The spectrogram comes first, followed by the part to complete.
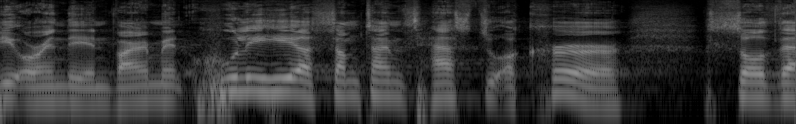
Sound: speaking in Hawaiian

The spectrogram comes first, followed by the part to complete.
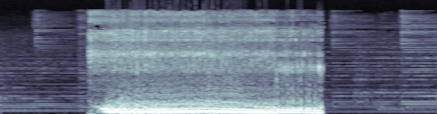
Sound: snoring

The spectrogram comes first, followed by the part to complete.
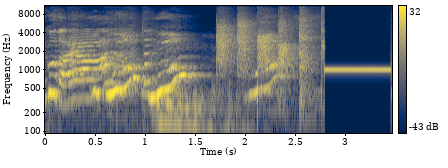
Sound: hahaha

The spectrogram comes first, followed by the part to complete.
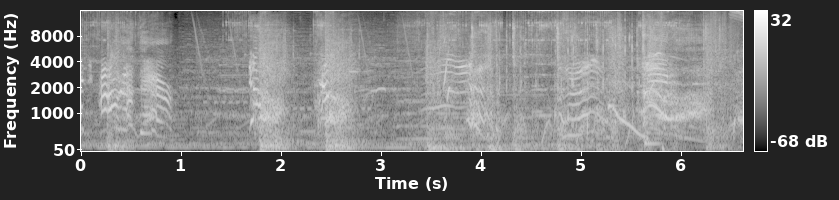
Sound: grunting

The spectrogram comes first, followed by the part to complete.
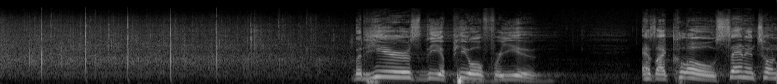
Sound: applause

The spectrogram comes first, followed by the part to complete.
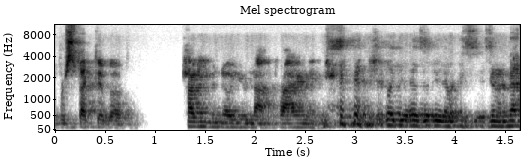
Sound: laughs

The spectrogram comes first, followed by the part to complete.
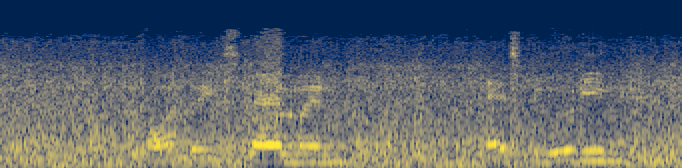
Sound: motorcycle

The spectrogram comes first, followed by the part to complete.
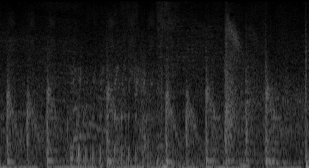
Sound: horse noises

